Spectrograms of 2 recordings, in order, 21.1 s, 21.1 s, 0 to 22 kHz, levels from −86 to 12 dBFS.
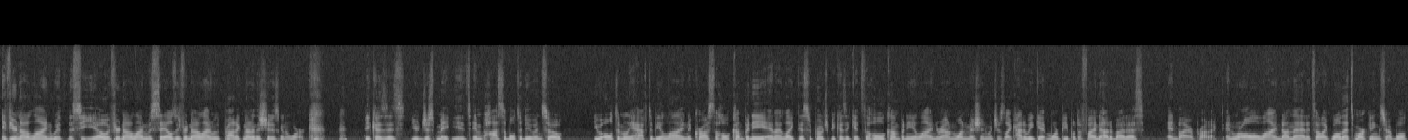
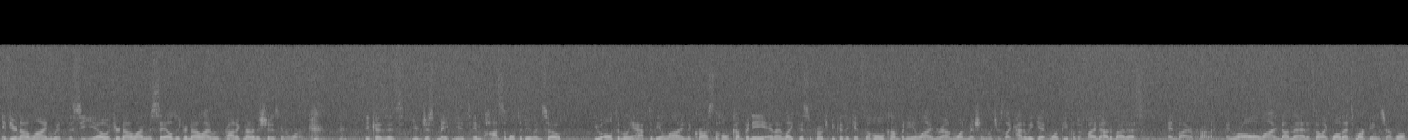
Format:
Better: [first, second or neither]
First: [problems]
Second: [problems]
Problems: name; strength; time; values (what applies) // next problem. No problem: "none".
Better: first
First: hiss; faint; throughout; 25 dB below the speech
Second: hiss; loud; throughout; 4 dB below the speech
